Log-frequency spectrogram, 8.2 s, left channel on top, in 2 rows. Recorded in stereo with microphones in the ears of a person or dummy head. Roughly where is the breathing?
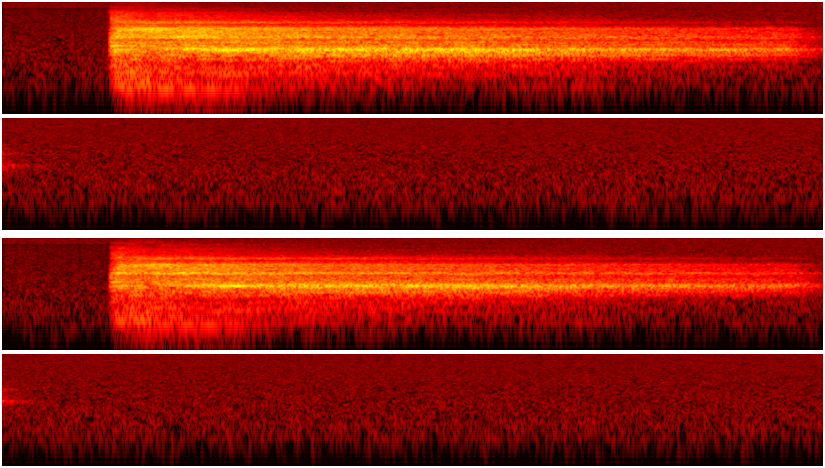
Left.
